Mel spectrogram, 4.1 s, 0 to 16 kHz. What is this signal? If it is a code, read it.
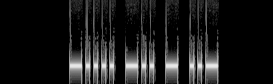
Morse code, heard as a keyed tone, about 20 wpm, 700 Hz. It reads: 6DTU
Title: All Cut Numbers - 4-Digit 20wpm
